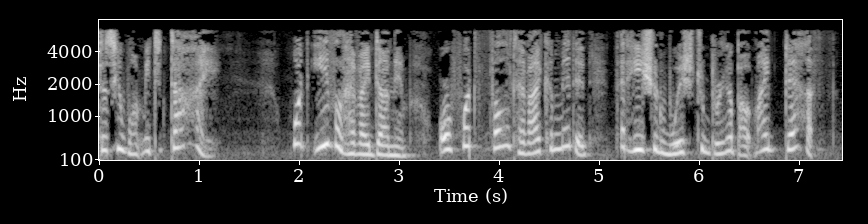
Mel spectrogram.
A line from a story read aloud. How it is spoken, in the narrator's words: exclaimed Bobino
